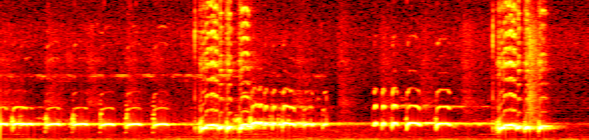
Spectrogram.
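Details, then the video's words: Singing male local perkutut (zebra dove), a wild-stock bird used to draw other doves into calling. A steady run of short pulsed coos forms a level line, punctuated by brief rattling flourishes roughly every one to two seconds. "perkutut lokal gacor suara jantan"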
